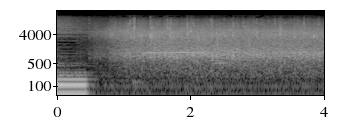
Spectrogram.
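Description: The song's final held chord stops about half a second in, followed by steady audience applause.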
